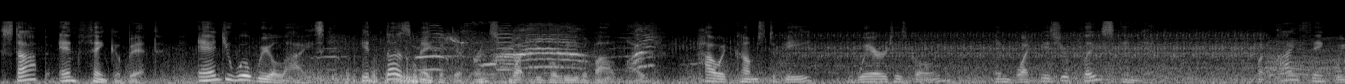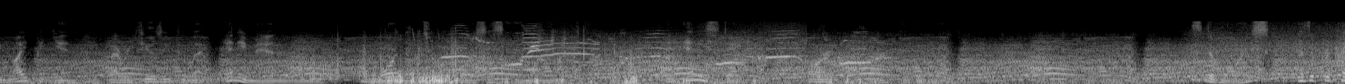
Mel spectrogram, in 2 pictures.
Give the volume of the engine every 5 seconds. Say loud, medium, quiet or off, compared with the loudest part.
quiet, quiet, medium, loud, loud, loud.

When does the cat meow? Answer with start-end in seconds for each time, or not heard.
4.8-6.5, 18.7-19.4.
